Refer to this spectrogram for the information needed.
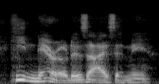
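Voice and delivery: usual speaking voice

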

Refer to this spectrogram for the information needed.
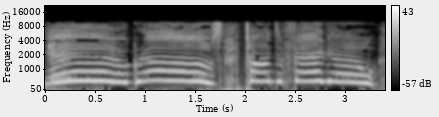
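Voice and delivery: high shrill schoolkid squeal; kids screaming. A narrator's reading. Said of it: "started pointing and screaming".

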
